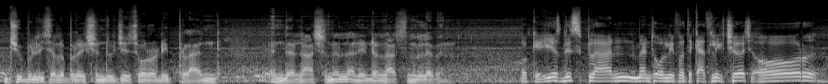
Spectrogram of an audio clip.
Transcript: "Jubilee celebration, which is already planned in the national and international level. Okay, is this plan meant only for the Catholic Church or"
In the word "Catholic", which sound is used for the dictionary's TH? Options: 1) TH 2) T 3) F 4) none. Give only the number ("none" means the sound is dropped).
2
